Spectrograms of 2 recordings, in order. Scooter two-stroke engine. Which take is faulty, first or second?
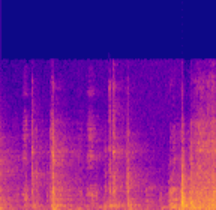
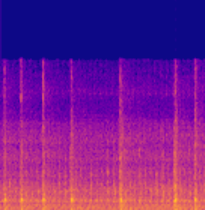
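first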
